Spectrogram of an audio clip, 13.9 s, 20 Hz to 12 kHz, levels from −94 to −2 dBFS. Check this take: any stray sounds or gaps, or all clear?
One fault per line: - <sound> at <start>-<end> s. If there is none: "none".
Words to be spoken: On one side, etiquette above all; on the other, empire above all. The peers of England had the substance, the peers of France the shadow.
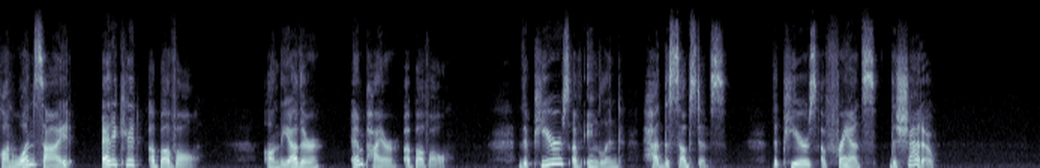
none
